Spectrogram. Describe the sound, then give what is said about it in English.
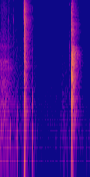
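Two sharp hand claps about a second apart, each a bright, crisp smack that fades quickly, with near silence between them in a slow, deliberate rhythm. “You get a slow clap for that.”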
